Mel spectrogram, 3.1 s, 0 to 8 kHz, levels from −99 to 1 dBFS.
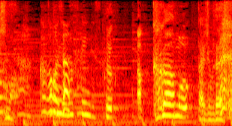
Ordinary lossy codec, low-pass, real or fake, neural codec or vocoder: none; none; real; none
